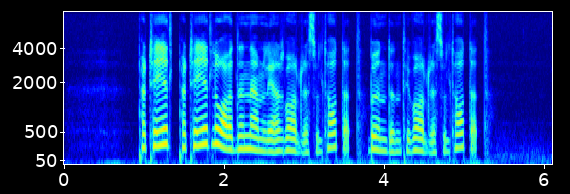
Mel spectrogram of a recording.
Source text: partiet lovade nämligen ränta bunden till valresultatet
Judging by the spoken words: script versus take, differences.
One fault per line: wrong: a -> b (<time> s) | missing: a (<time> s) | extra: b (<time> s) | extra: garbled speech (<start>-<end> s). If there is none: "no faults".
extra: partiet (1.4 s)
wrong: ränta -> valresultatet (2.7 s)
